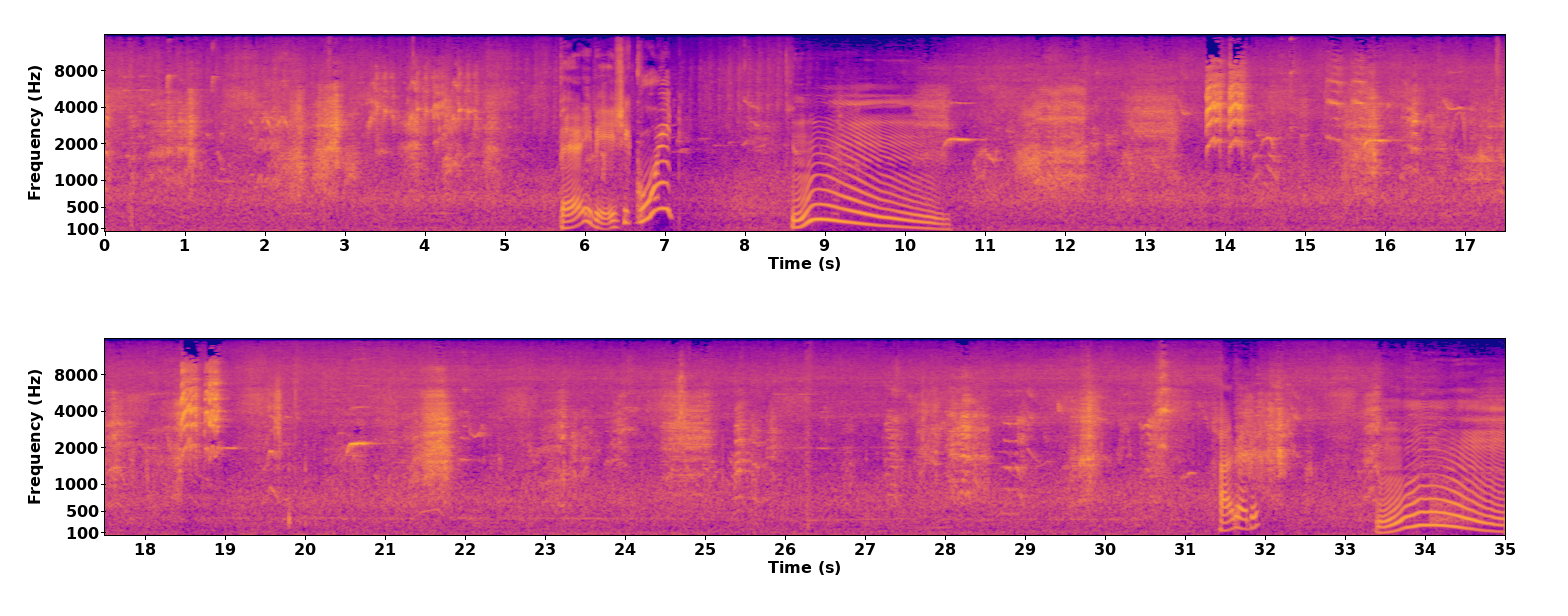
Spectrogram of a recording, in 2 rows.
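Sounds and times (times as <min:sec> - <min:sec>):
parrots calling: 0:00.0 - 0:07.2, 0:09.8 - 0:35.0.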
